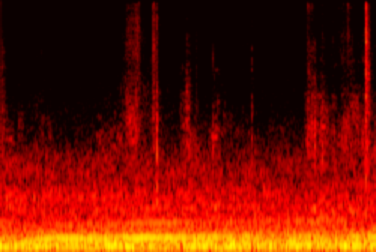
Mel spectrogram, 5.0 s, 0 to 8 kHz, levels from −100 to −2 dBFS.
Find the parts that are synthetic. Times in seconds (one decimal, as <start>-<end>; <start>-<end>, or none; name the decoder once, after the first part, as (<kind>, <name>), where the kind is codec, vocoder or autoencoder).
2.4-3.7 (vocoder, BigVGAN v2)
